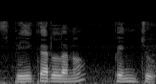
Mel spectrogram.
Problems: none marked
